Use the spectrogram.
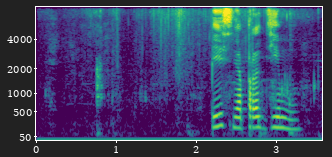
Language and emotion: Russian, neutral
